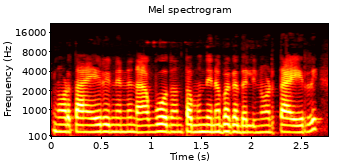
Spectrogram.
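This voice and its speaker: A woman's voice: fairly high pitch, monotone, rapid-fire, fairly bright tone, muffled recording. A woman vlogger with a rural Karnataka Kannada accent, chatting to viewers and repeatedly pleading for their support. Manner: pleading, repeats requests to subscribe.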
